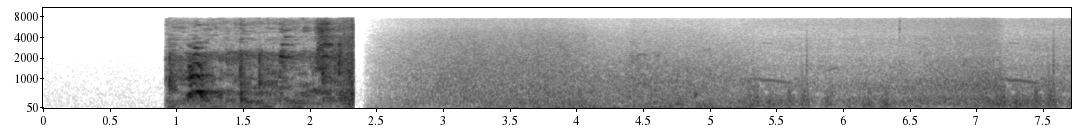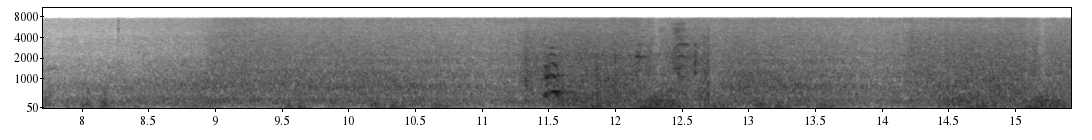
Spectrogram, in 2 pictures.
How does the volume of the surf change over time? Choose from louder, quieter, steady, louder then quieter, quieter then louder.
louder.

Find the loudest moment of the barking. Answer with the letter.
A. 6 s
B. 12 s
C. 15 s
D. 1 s
D.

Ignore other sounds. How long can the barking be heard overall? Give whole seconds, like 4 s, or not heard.
3 s.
